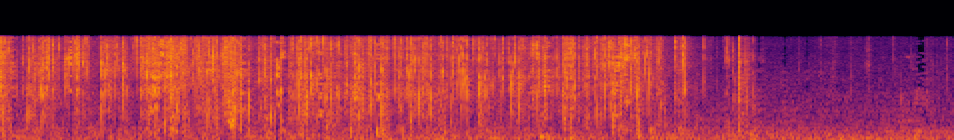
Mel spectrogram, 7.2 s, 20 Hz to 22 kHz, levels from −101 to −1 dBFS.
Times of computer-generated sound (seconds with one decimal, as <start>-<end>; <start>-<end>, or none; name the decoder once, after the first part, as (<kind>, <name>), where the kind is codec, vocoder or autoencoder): 1.7-2.6 (vocoder, BigVGAN v2); 3.7-6.2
